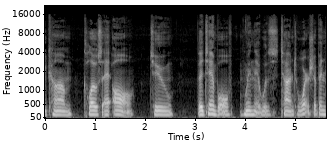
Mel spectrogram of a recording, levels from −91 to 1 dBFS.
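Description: No technical faults can be heard at any point in this speech recording. There are no events to place in time order, so there are no times to give.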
